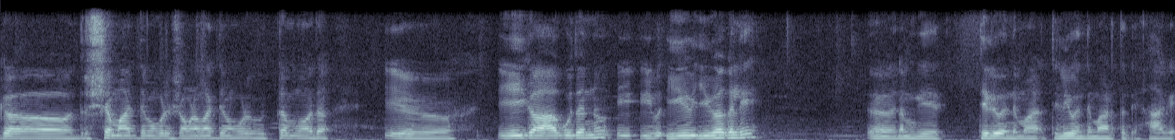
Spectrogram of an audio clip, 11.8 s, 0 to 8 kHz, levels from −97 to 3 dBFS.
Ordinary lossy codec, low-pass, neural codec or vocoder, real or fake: none; 7.2 kHz; none; real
